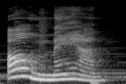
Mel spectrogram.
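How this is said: It is said in an annoyed, frustrated tone. Something has gone badly. "this is unpleasant, this is frustration"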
